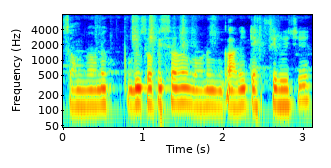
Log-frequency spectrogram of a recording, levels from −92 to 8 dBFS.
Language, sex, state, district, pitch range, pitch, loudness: Bengali, male, West Bengal, Kolkata, 125-140 Hz, 130 Hz, -18 LUFS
